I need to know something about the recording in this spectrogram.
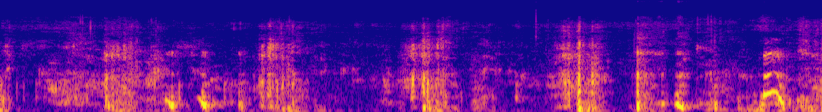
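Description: A foal sniffs and snorts at the straw.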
